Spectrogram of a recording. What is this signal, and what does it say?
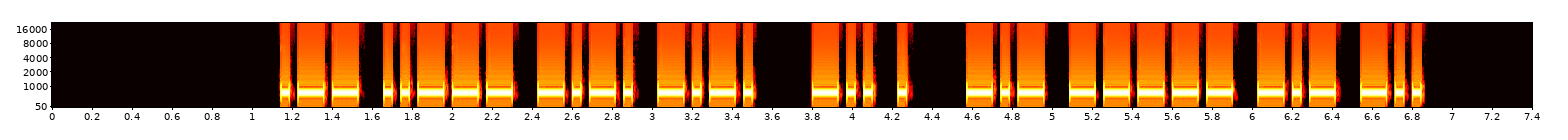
Morse code, heard as a keyed tone, about 28 wpm, 700 Hz. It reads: W2CC DE K0KD
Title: USA Callsign DE Callsign - 4 Characters - 28wpm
